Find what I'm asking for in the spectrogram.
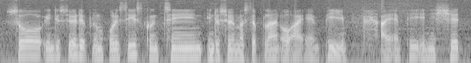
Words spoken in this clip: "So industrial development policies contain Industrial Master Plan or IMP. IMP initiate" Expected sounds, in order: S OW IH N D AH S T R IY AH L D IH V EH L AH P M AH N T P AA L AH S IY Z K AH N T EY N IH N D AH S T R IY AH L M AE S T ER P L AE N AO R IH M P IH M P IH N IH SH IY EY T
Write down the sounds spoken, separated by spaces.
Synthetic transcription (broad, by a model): S OW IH N D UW S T R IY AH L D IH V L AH M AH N P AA L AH S IY S K AH N T EY N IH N D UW S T R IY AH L M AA S T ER P L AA N AO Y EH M P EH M P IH N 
